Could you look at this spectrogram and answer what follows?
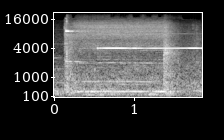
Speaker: Prime the fuel system so like don't turn it on all the way just listen for the fuel pump to turn on keep going one more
